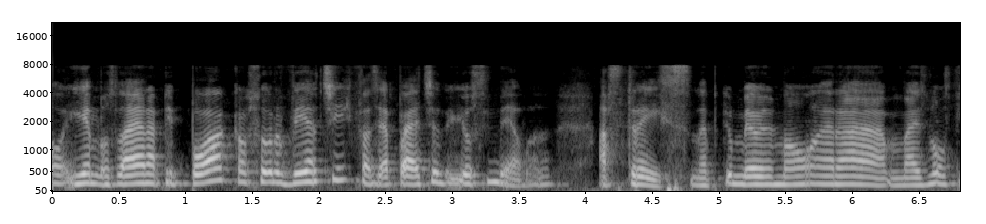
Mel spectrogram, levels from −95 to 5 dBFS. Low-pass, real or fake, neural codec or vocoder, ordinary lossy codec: none; fake; codec, 16 kHz, 4 kbps, FunCodec, trained on LibriTTS, 50 frames a second; none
